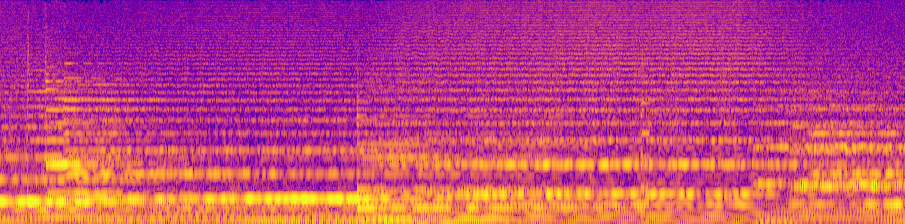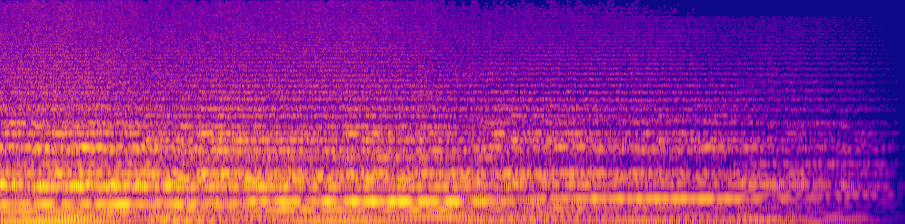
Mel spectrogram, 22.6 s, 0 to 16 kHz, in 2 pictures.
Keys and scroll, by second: 5.4 space, 8.3 space.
